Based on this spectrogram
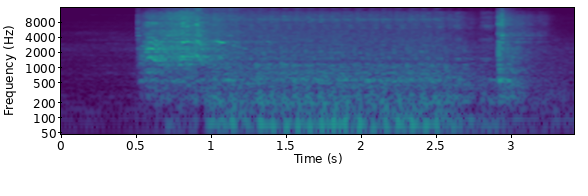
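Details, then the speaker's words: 2015 Yamaha Tenere 250 starter motor: sharp snap on engagement, single runs, another snap at switch-off; lubrication first suspected, disassembly found a magnet loose in the housing; starter motor snap from loose magnet. "motor de partida tá fazendo uns barulho meio estranho na hora da partida da um estalo no início e ao desligar a moto da outro estado eu acredito que seja unificação"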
